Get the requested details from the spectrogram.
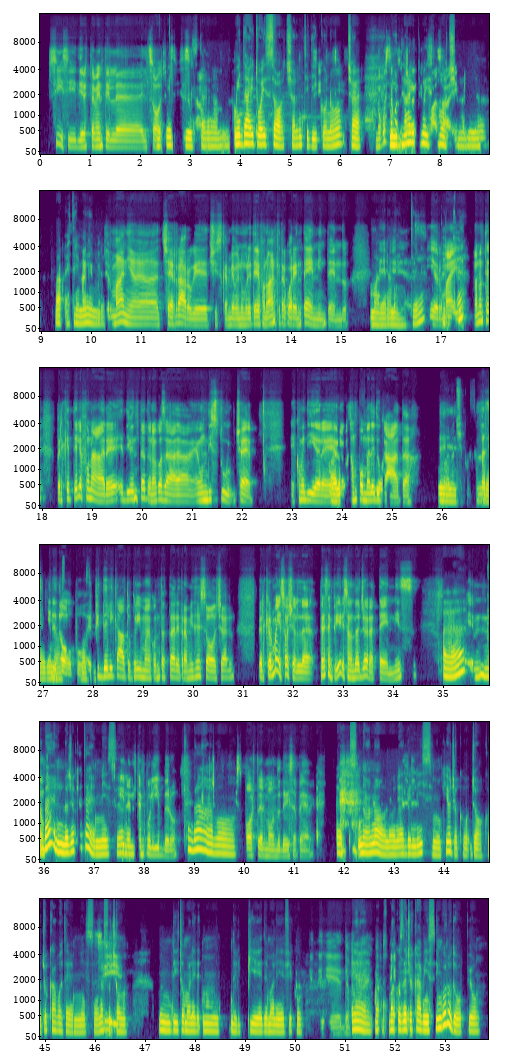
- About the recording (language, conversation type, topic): Italian, unstructured, Ti dà fastidio quanto tempo passiamo sui social?
- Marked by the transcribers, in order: distorted speech; tapping; alarm; "cioè" said as "ceh"; "cioè" said as "ceh"; other background noise; "cioè" said as "ceh"; lip smack; chuckle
